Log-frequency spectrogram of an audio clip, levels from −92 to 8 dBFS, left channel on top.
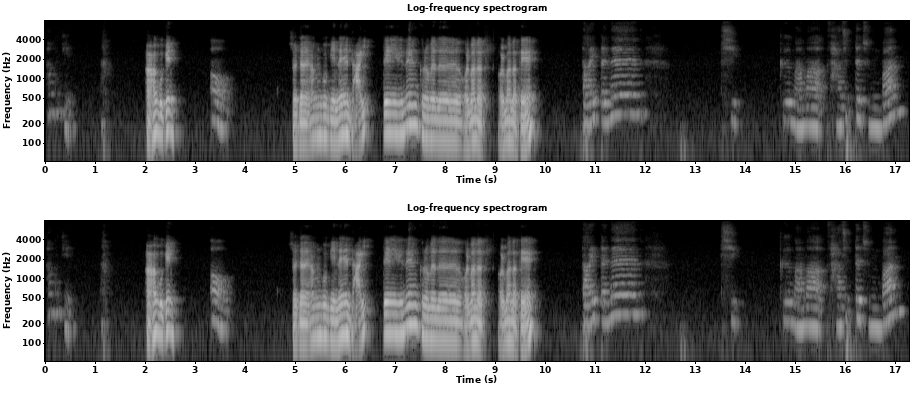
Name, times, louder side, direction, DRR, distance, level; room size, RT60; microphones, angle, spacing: voice 1, 0.0-0.6 1.1-1.2 3.3-3.6 10.7-12.3 13.5-13.8 14.7-17.1, right 1 dB, 20° right, 0 dB, 6.1 m, -38 dB
voice 2, 2.0-2.6 4.9-6.4 6.8-9.8, equal, ahead, 8 dB, 0.5 m, -24 dB
10.5 x 9.9 x 4.4 m, 0.34 s
head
